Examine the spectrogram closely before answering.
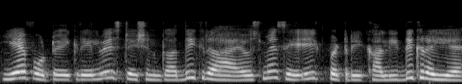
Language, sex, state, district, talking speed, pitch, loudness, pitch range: Hindi, female, Uttar Pradesh, Jyotiba Phule Nagar, 220 wpm, 230 Hz, -16 LUFS, 210-275 Hz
